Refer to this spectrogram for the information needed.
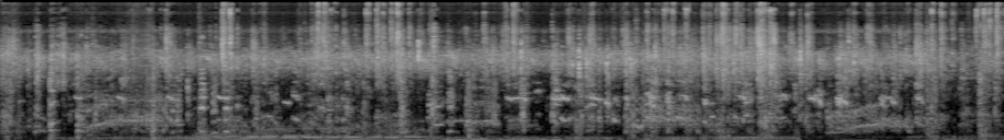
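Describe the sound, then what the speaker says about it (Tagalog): Laying hens in cages cluck and squawk in a busy, continuous chorus, with occasional louder individual calls standing out against the steady farmyard clamor. "Oras naman para tayo mag-harvest ng ating mga paitloging manok"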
